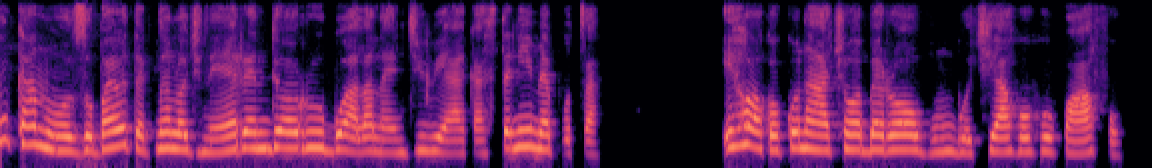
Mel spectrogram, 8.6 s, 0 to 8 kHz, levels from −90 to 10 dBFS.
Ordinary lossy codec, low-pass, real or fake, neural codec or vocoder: Opus, 24 kbps; 7.2 kHz; real; none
